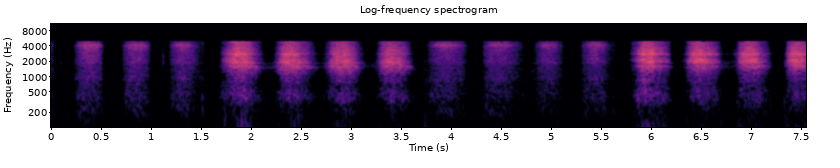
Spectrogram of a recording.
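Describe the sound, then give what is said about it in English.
Rhythmic breathing exercise: quick sniffing inhales through the nose in sets of four, each followed by four short puffs out through the mouth, repeated steadily with no talking. “And the ratio of breath is you're inhaling 4 breaths in a row, so it's, and then you're exhaling 4 in a row.”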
